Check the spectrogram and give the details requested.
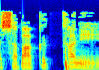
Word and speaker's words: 사박다니: 라마 이제 아라데 어찌하여 이런 뜻이 있고 사박다니 이게 이제 사바타니 이렇게 발음들도 되는데 사박단이라는 것은 이제 아람으로 나를 버리셨나이까 이런 의미가 있습니다.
